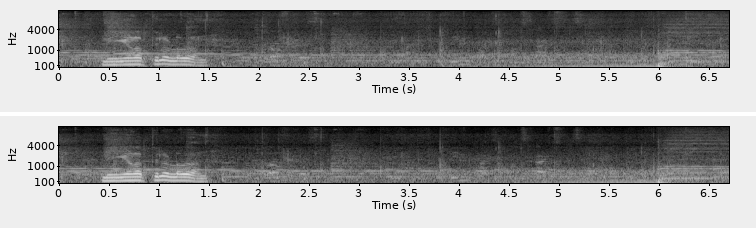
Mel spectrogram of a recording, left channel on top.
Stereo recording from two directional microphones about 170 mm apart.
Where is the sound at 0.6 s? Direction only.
30° right (ahead or behind).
